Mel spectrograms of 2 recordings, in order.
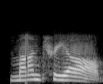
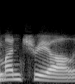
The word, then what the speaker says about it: Montreal: I'm talking about it's I have to say it the the English way Montreal that's how we say it right Montreal as we say it say Montreal like mous and then when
